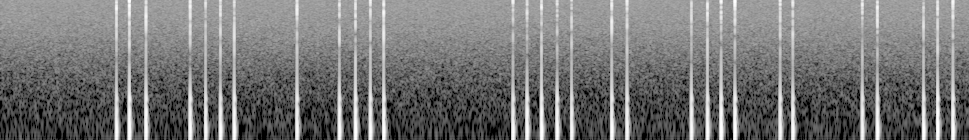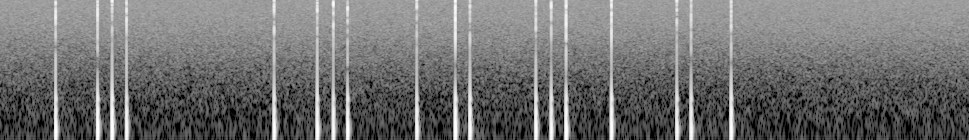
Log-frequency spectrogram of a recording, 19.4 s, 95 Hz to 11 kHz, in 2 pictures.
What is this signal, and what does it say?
Tap code, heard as knocks on a wall, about 7 knocks a second. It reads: OD WRHC CBLF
